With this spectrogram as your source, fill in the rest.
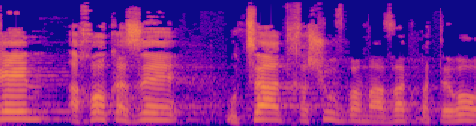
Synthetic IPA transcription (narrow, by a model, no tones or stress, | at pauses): enhaχo̞khaze̞ | hut͡sad̪χaʃuvbamaːvak̚bat̪eʁo̞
